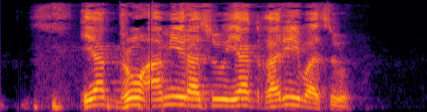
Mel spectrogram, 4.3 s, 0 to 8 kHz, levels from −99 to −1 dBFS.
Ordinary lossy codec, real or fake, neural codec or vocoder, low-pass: AAC, 32 kbps; real; none; 7.2 kHz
